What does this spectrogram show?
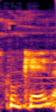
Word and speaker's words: Chuchel: It's pronounced Kukel, as I mentioned already.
